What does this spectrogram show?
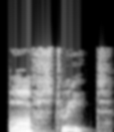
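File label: "off-street", British English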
